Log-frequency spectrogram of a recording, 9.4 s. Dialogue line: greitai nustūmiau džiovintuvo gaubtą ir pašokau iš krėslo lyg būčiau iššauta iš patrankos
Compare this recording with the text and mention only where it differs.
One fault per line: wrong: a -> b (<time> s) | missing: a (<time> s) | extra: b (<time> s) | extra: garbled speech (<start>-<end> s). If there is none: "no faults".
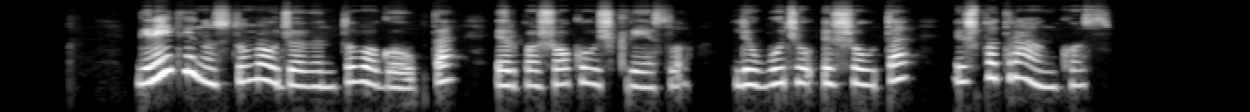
no faults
